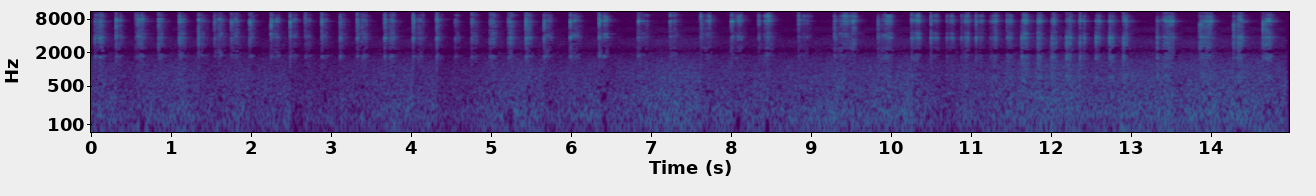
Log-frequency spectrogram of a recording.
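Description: Small, solid, flat pieces of clear greenish glass, held in both hands, are tapped and rubbed against each other with the fingertips. The result is dozens of quick, bright, dry clicks and scrapes with almost no low end and virtually no ring. The clicks alternate between slower and faster runs over a faint continuous rubbing hiss.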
